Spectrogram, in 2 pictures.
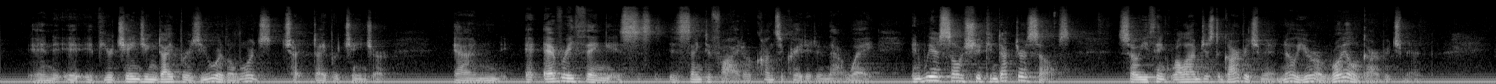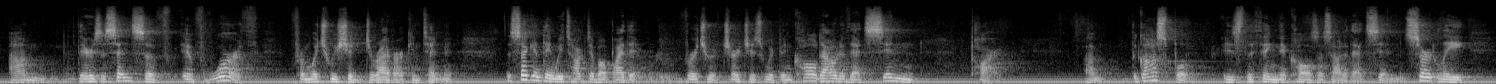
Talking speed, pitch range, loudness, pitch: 185 wpm, 115-120 Hz, -20 LUFS, 120 Hz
